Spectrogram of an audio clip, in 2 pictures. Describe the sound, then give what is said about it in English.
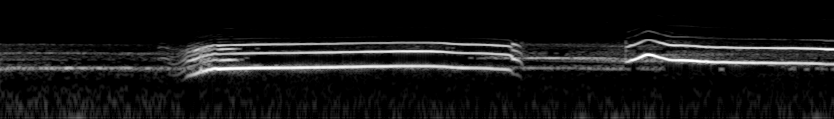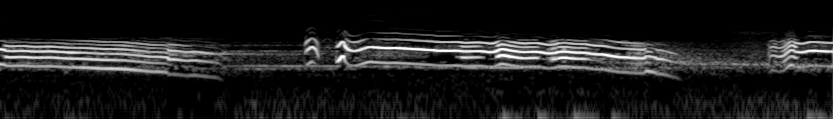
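Coyotes in Yellowstone howling in long, wavering, high-pitched calls that overlap, then breaking into quicker, choppy yips and warbles near the end; loud and clear with no talking. “These are sounds recorded in Yellowstone of coyotes from our next guest.”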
